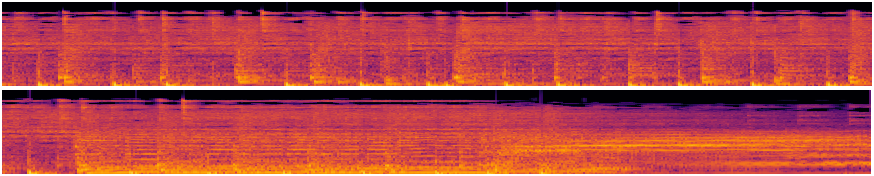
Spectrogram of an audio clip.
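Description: Instrumental psychedelic rock passage: a drum kit break of kick, snare and cymbal hits carries the first half, then bass and electric guitar come back in with held notes about halfway through.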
